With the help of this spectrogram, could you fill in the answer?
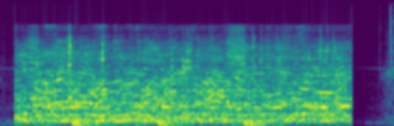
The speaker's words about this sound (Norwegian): Det er den lille lyden du hører ja. i front av ja. Eh, dette folkemassen i bakgrunnen.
